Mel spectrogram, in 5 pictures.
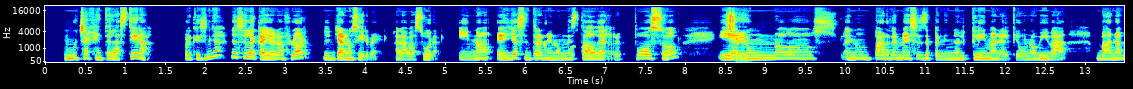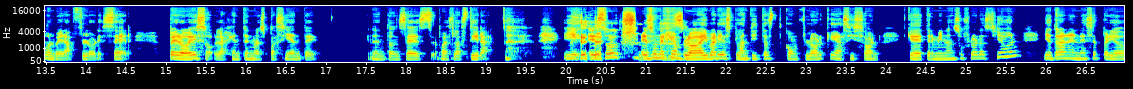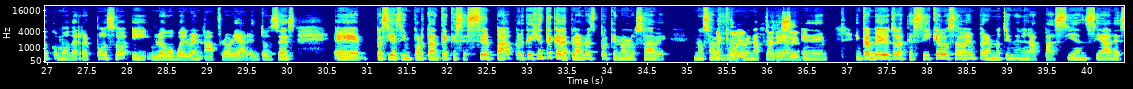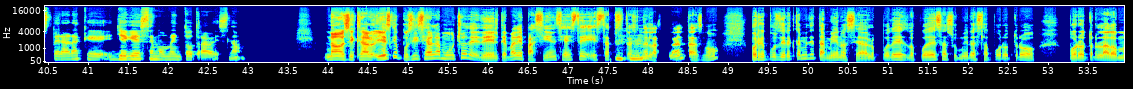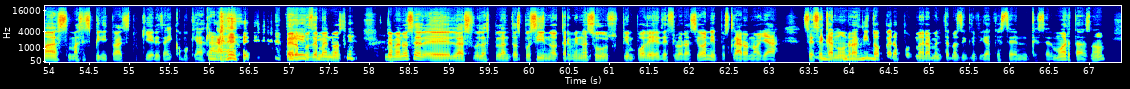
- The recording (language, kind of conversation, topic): Spanish, podcast, ¿Qué te ha enseñado la experiencia de cuidar una planta?
- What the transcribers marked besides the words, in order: chuckle; laugh; laughing while speaking: "Sí, sí, sí"; laughing while speaking: "ah"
